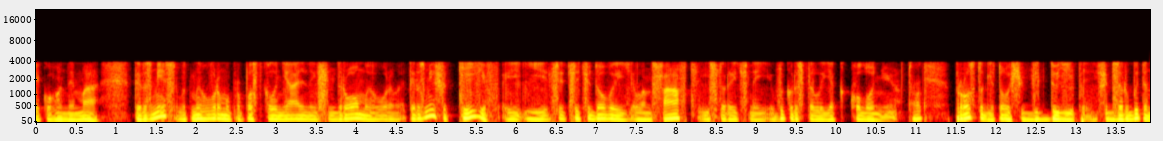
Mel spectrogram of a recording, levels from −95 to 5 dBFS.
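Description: From start to finish the speech has a gritty, metallic edge on sibilants, with energy packed hard against 4 kHz. This is aliasing: the sample rate was cut, which fits a drop to 8 kHz, without an anti-alias filter, so content above 4 kHz folded back as spurious tones only about 15 dB down.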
